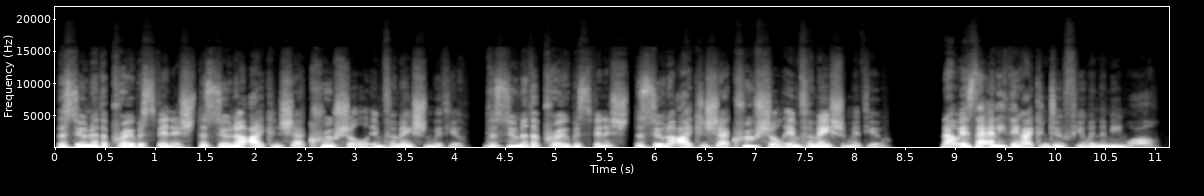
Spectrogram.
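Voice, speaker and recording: A woman's voice: medium pitch, very animated, a little fast, dry recording, studio quality, lightly acted. A woman voicing a poised, wry, upper-class corporate negotiator in a video game, speaking in a polite, formal, faintly arch way. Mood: businesslike, courteous. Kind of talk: video game dialogue acting.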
